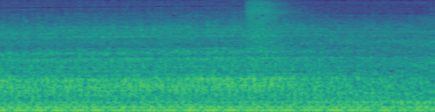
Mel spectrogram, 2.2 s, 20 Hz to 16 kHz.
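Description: A truck in Farming Simulator 17 rumbles with a steady low engine drone, and a short, bright hiss of its air brakes cuts in briefly midway.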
